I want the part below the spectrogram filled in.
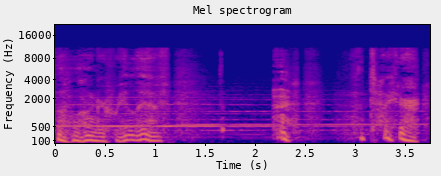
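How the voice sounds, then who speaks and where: An actor playing a dying husband and father, speaking softly and wistfully in a game cutscene. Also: mid-range voice, close to an everyday voice. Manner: soft, wistful, slow and heavy with farewell. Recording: game audio with loud music.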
